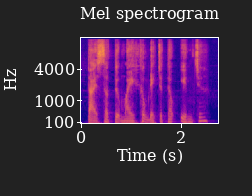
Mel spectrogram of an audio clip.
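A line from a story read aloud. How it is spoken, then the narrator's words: Hissing through clenched anger. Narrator (Vietnamese): Cô siết chặt bàn tay của mình lại rồi rít giọng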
